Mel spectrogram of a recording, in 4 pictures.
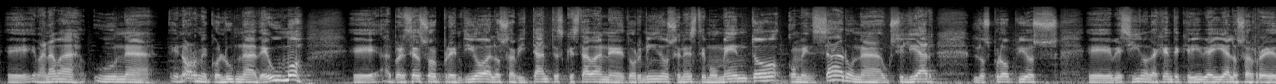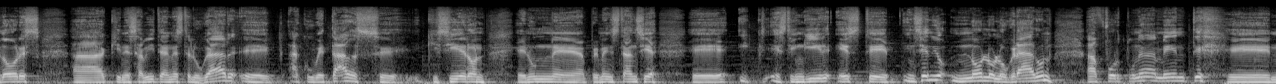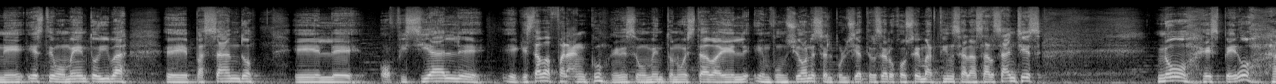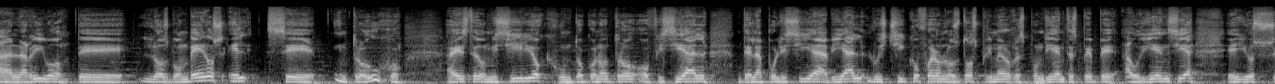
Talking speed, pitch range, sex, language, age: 140 wpm, 105-130 Hz, male, Spanish, 40-59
